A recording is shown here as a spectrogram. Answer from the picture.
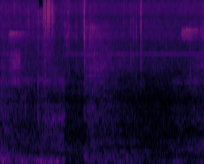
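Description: Near silence: faint outdoor background with no chainsaw or other clear sound.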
